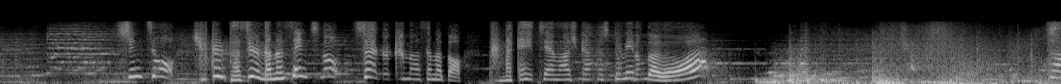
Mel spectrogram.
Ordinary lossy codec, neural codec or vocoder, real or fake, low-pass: none; codec, 16 kHz, 0.5 kbps, X-Codec, HuBERT features, trained on general audio; fake; none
